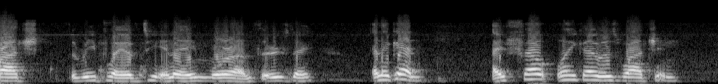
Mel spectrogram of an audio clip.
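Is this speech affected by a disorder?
Yes: cerebral palsy; lifelong, wheelchair user.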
